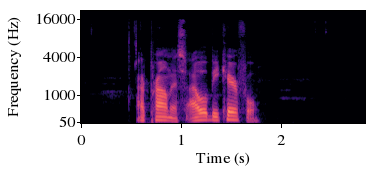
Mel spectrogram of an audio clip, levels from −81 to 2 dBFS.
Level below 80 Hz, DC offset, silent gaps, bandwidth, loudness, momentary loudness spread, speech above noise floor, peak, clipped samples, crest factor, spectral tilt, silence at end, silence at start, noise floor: -62 dBFS; under 0.1%; none; 16.5 kHz; -25 LUFS; 14 LU; 46 dB; -4 dBFS; under 0.1%; 24 dB; -6 dB/octave; 1.1 s; 0.55 s; -70 dBFS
